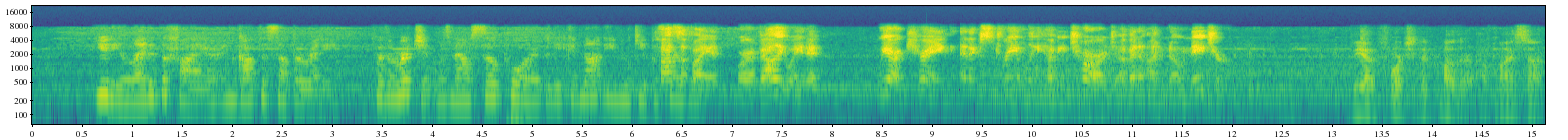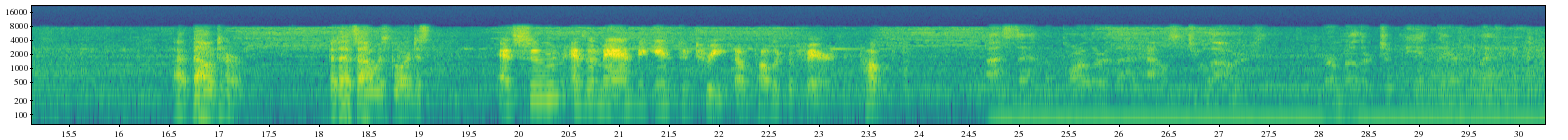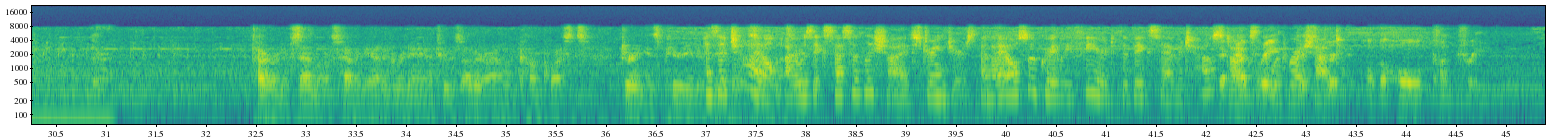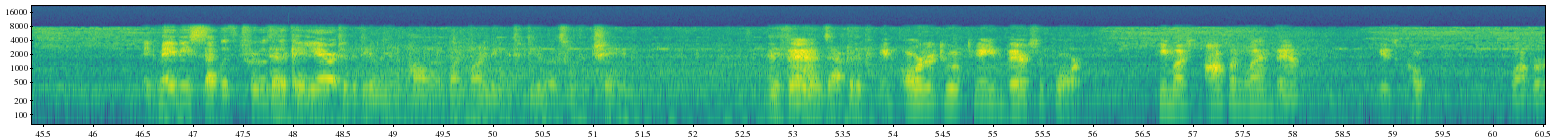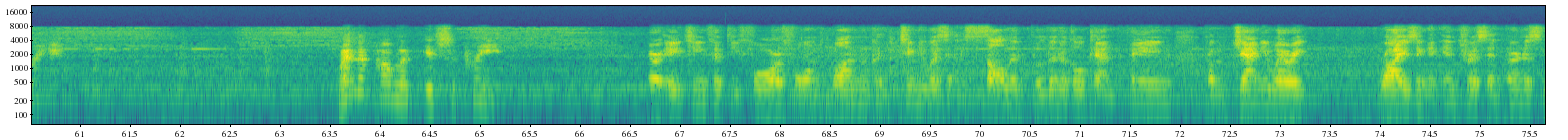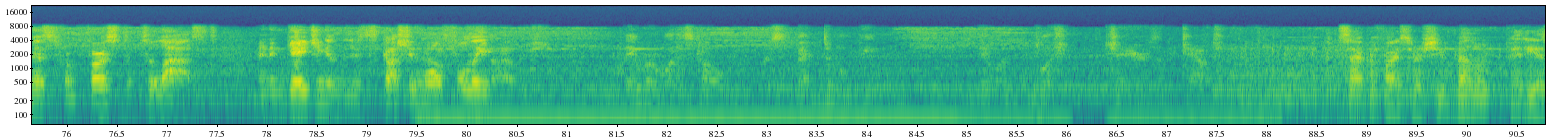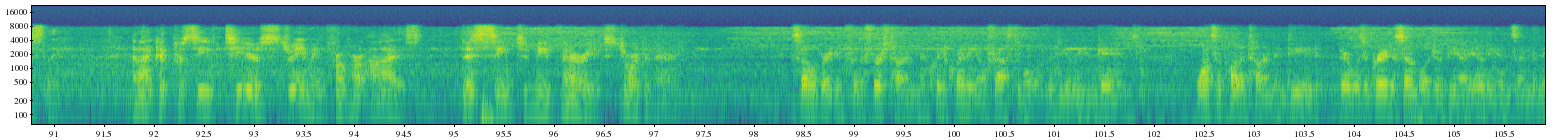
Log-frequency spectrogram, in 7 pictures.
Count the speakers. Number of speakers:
8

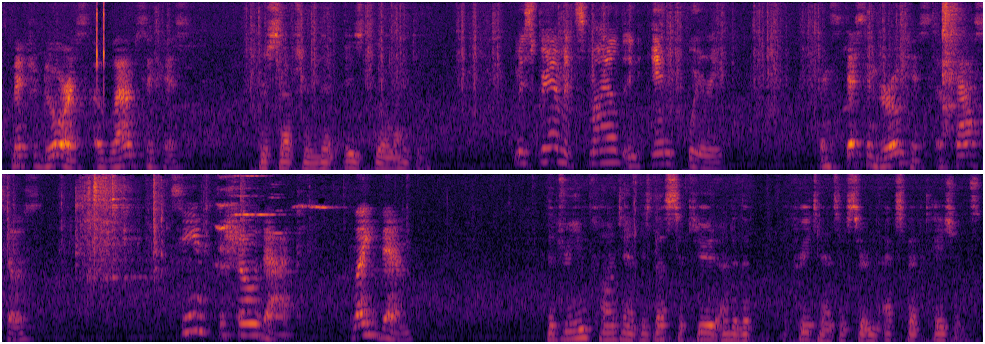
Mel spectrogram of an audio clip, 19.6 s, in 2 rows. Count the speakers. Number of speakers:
3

